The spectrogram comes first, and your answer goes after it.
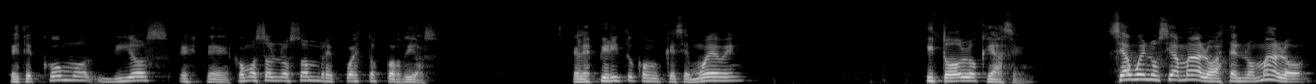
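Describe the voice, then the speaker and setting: Man teaching a Bible class. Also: fairly high pitch. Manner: animated, chatty teaching with asides and laughs. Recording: dull lo-fi recording.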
